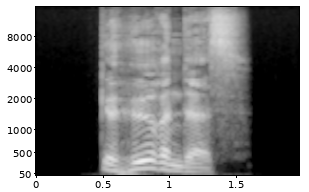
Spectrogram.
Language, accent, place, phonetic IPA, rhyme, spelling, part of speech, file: German, Germany, Berlin, [ɡəˈhøːʁəndəs], -øːʁəndəs, gehörendes, adjective, De-gehörendes.ogg
- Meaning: strong/mixed nominative/accusative neuter singular of gehörend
